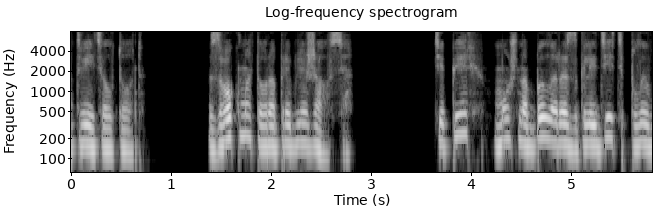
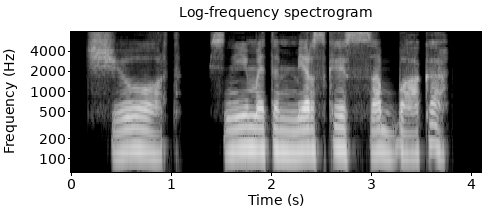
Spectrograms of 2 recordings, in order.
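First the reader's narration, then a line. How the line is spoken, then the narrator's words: Hoarse rasp. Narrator (Russian): прохрипел хряк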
